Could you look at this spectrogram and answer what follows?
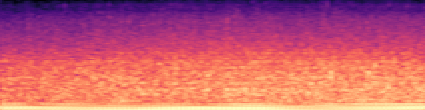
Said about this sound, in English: Isis, the powerful goddess of nature and magic, was sailing along the Nile River, bound for Egypt.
